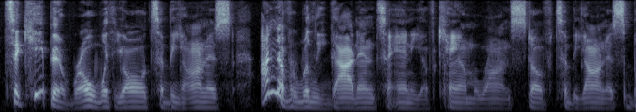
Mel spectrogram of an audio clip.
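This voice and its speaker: A man's voice: lowish voice, a bit bright, no room sound. A young man from the US South giving a casual, rambling opinion on a rap feud, often repeating words as he talks. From North Carolina, US South. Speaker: YouTube hip-hop commentator.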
